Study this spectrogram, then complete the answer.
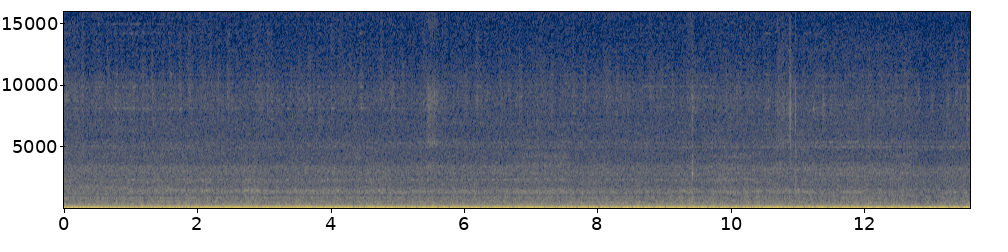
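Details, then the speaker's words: Jaguar XKR (X100) with an intermittent rough idle, tested with a cam cover bolt removed near the cam position sensor; low rumble sagging unevenly as revs drop at idle. Owner doubts the bolt is the cause. "revs are dropping off let's give a bit of throw yeah I don't think it's that Bol"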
